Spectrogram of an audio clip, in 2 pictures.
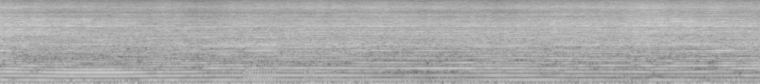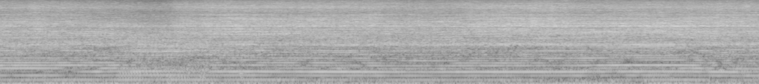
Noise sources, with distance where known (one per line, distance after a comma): unidentified powered saw, near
